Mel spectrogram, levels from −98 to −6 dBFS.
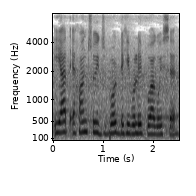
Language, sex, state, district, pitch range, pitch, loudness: Assamese, female, Assam, Kamrup Metropolitan, 200-235 Hz, 215 Hz, -16 LUFS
